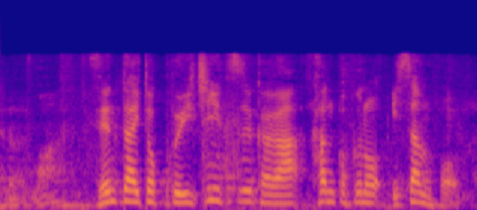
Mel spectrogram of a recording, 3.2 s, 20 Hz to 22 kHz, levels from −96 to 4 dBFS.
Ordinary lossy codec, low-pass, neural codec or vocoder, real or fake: none; none; codec, 16 kHz, 2 kbps, X-Codec, WavLM features, trained on Multilingual LibriSpeech; fake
